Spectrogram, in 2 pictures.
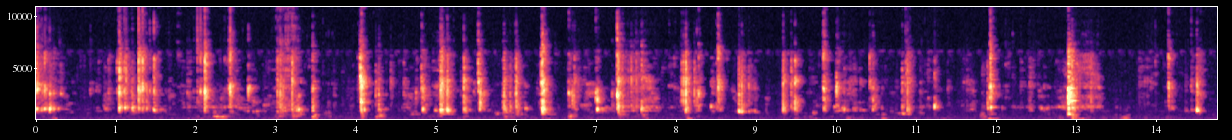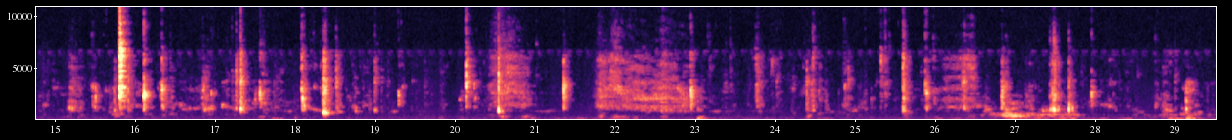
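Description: Close chewing and lip-smacking as rice and chicken curry are eaten by hand, many small irregular wet clicks.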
